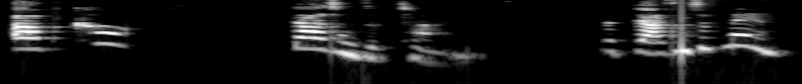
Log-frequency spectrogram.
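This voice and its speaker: Julia, bold, bright young rebel. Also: female voice, high-pitched, sing-song, heavily acted, poor audio. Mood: playful, confiding.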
